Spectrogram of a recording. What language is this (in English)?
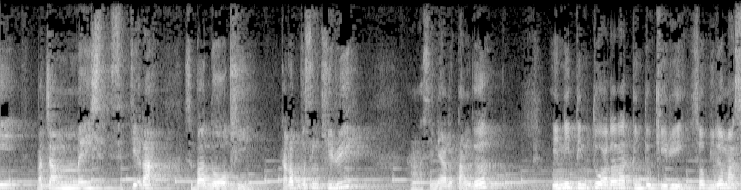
Malay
